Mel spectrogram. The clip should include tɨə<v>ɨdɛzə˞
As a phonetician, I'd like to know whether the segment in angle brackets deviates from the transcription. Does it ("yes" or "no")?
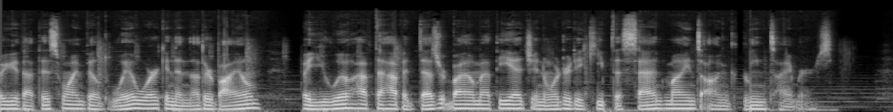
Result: no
